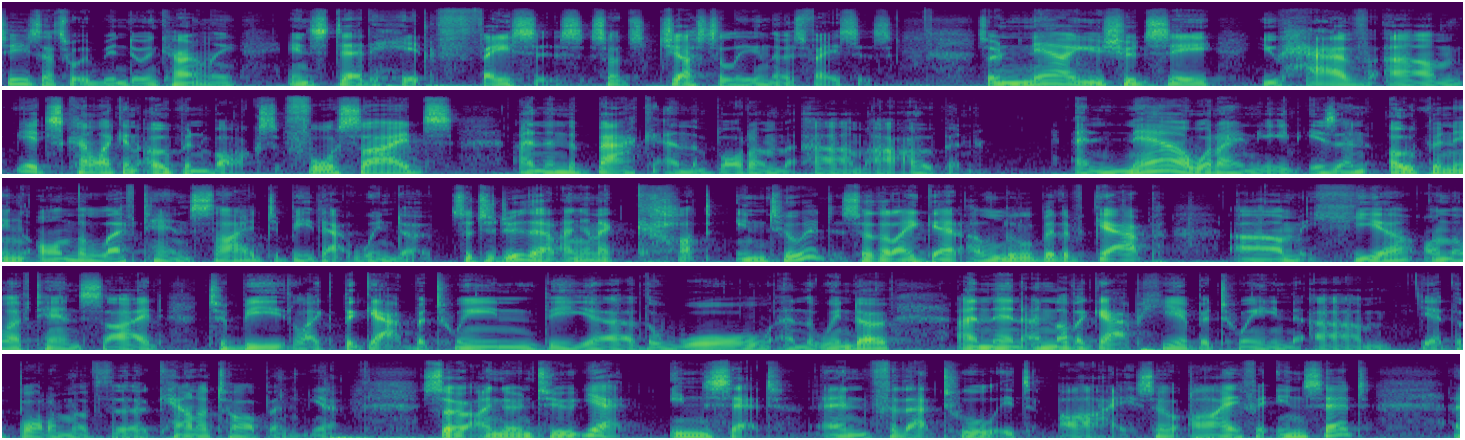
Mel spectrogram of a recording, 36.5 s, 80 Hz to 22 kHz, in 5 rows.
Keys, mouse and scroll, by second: 2.0 click, 2.6 middle click, 2.8-3.1 scroll up 1, 3.1 Tab, 3.9 middle click, 5.0 Tab, 5.3 a, 5.6 middle click, 7.6 middle click, 8.0-8.3 scroll down 1, 8.3 middle click, 13.6 click, 13.9 middle click, 15.2-16.7 scroll up 1, 20.8 ctrl+shift+a, 20.9 shift+click, 21.8 ctrl+shift+a, 26.5 middle click, 29.5 ctrl+shift+a, 30.6 Escape, 31.2 middle click, 35.1 i.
